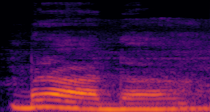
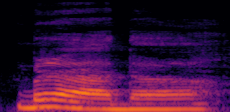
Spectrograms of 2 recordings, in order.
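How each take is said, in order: No difference in how they are said.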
